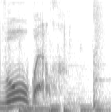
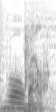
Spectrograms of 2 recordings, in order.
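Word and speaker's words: Rawell: That lion, though, his name is I mean, like- Rawwell. Rawwell. That's Yes, funny. it's spelt R-A-W-E-L-L. Rawwell.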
